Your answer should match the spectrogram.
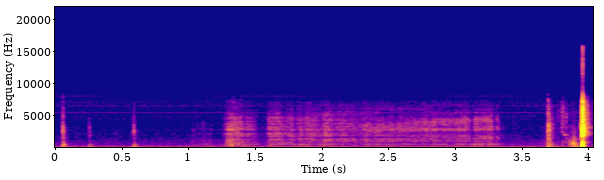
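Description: Rotary cutter blade rolling through fabric on a cutting mat, a faint scratchy hiss lasting about two seconds, then a sharp click near the end.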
